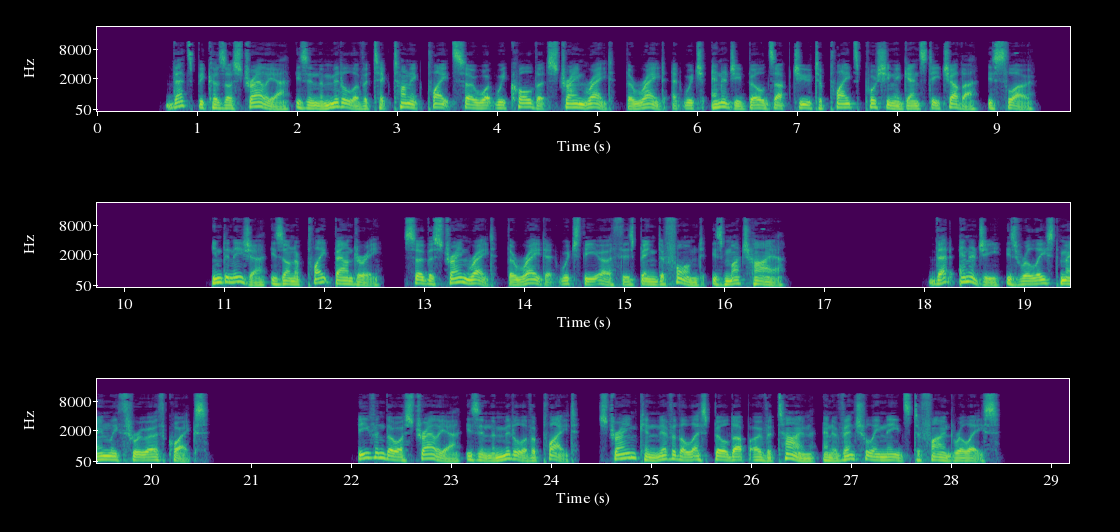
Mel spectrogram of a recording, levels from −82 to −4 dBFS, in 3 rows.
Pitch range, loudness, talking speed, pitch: 95-125 Hz, -20 LUFS, 175 wpm, 110 Hz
